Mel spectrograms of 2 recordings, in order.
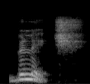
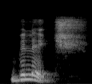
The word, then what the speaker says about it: village: đọc là gì ạ chong dâi một ạ village village tương tự như vậy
